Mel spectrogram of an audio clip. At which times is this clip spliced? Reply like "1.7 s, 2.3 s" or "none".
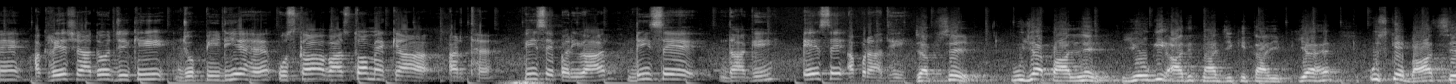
9.1 s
